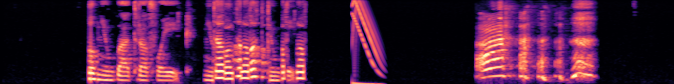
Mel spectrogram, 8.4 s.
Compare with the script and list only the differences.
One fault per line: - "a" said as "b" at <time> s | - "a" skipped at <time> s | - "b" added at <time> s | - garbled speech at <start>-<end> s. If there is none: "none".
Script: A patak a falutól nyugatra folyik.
- "patak a falutól" skipped at 1.2 s
- garbled speech at 2.6-3.8 s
